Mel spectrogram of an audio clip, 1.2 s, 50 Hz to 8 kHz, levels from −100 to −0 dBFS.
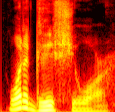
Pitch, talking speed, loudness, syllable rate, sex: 100 Hz, 260 wpm, -16 LUFS, 7.2 syllables/s, male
